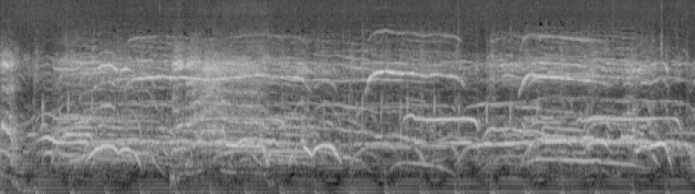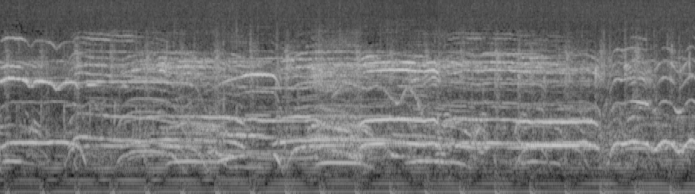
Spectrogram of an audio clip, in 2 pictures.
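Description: Loud music with a steady beat over held low bass notes, with a crowd shouting and whooping over it.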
